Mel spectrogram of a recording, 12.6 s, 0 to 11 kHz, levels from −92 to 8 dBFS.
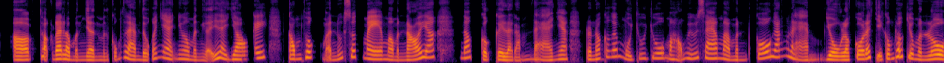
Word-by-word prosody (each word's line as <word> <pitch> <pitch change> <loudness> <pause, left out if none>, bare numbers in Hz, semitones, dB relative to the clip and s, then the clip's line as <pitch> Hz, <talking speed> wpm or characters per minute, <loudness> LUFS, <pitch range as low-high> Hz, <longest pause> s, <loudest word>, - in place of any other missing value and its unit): Ờ, 190 0 +6
thật - - -1
ra 225 - +8
là 215 -2 +5
mình 175 -1 -7
nhìn 175 -1 0
mình 175 - -7
cũng 185 +1 -7
làm 205 -11 +1
được 180 - -1
á 250 - -2
nha. 270 -5 0
Nhưng 230 0 -5
mà 220 - +1
mình 175 -4 -6
nghĩ 170 - 0
là 285 - +4
do 210 -1 +1
cái 285 +4 -1 0.3
công 225 0 +1
thức 305 +5 +2
mà - - -4
nước 240 - -6
sốt 330 -1 -1
me 220 -5 +3
mà 195 -3 -1
mình 170 0 -7
nói 200 - +4
á, 320 +1 +2 0.3
nó 285 +2 0
cực 195 -3 -1
kỳ 190 - +5
là 175 -1 +3
đậm 180 +6 -9
đà 175 -3 -3
nha, 220 +4 -2 0.2
rồi 205 - 0
nó 225 +3 -1
có 335 - -8
cái 345 +1 -2
mùi 225 - -4
chua 255 +7 -9
chua 265 -1 -2
mà 230 -4 -4
hổng 245 +5 -4
hiểu 255 +2 -2
sao 265 -4 +2
mà 230 -6 0
mình 180 -1 -7
cố 265 +5 +3
gắng 340 +2 -1
làm 180 - -3
dù 190 -3 +5
là 185 - +6
cô 225 0 +5
đó 260 - +6
chỉ - - -3
công 240 +1 -1
thức 350 0 +4
cho - - +2
mình 200 -4 -1
luôn, 225 +2 +7
225 Hz, 295 wpm, -23 LUFS, 185-265 Hz, 0.3 s, ra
